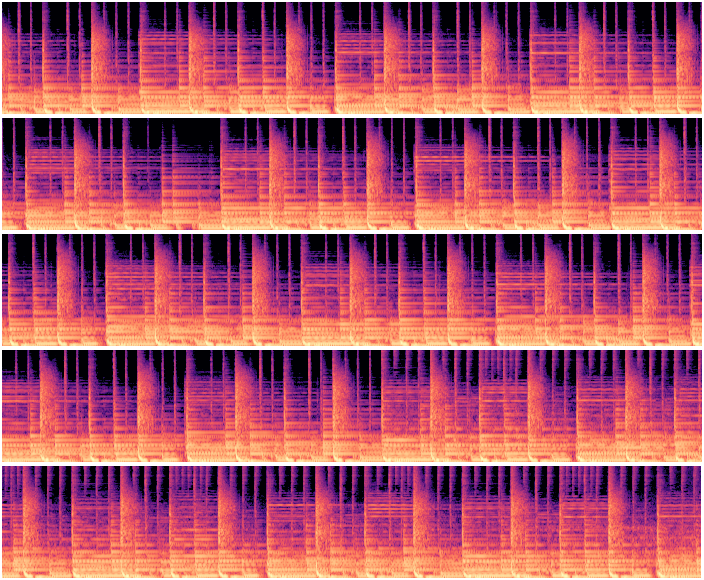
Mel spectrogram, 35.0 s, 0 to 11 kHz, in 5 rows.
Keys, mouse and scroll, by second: 0.0 s, 0.9 g, 1.6 s, 2.7 scroll up 2, 2.8 scroll down 1, 2.8 scroll up 1, 3.0 s, 3.5 s, 5.9 g, 7.1 g, 10.4-11.2 scroll down 3, 10.5 middle click, 11.2 g, 13.1 KP_7, 13.4 scroll up 1, 13.5 scroll down 1, 13.5-13.9 scroll up 6, 14.3 click, 14.9 h, 15.3 click, 15.7 g, 17.1-18.3 scroll down 1, 18.3 scroll down 3, 18.5-20.1 middle drag, 21.0-22.1 middle drag, 22.1 z, 23.0 g, 24.4-25.0 middle drag, 25.0 shift+d, 25.5 g, 26.7 shift+d, 27.2 g, 28.6 shift+d, 29.1 g, 30.3 shift+d, 30.8 g, 32.9 click, 33.1 scroll down 1, 33.2-34.8 middle drag.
